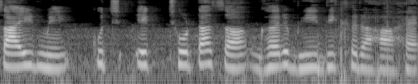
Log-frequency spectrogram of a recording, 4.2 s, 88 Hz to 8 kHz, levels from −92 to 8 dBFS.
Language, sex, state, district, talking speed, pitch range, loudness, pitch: Hindi, female, Punjab, Pathankot, 155 wpm, 210-250 Hz, -20 LUFS, 225 Hz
